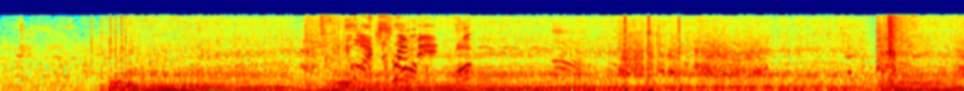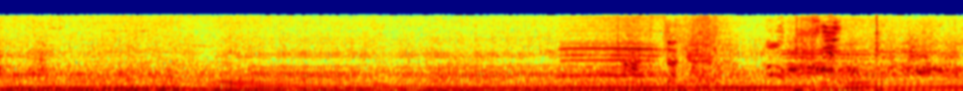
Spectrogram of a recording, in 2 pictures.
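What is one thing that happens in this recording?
A small quad bike engine starts up and revs steadily, rising and falling in pitch as it speeds along.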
